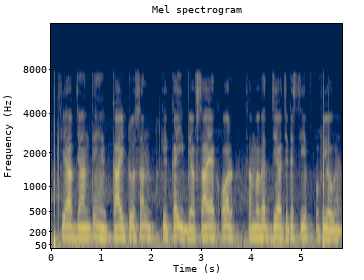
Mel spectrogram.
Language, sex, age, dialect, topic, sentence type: Hindi, male, 18-24, Awadhi Bundeli, agriculture, statement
